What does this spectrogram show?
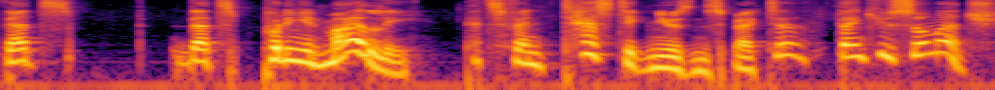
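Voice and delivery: thrilled, overjoyed, high, swooping, excited voice. Thanking the Inspector for news of the reward money, overjoyed. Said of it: "You sound like you're getting the money".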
